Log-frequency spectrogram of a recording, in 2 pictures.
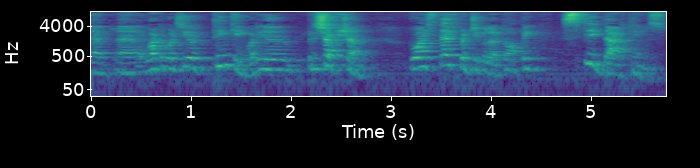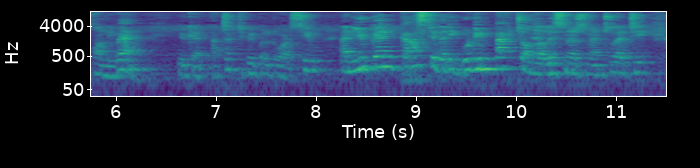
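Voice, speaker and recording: Lively intonation at a moderate pace in an Indian accent, with audible room echo and noticeable background noise. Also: man. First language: Hindi. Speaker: English teacher. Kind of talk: tutorial. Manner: halting.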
